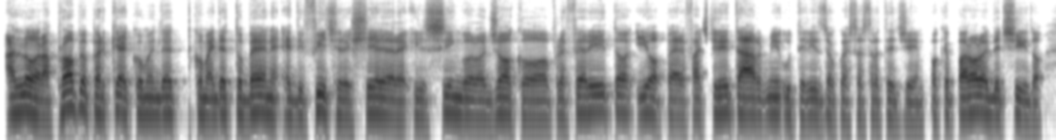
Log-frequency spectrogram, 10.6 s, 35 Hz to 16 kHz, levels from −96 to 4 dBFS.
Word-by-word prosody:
Allora, 120 -4 +5
proprio 150 +2 +5
perché 120 -2 +1
come 115 -1 -2
hai 110 - -3
det 115 0 -2
come 115 -2 -2
hai 105 - +2
detto 115 0 -1
bene, 120 0 +2
è 110 0 -2
difficile 105 +1 -2
scegliere 105 -1 0
il 105 -1 -7
singolo 110 -2 0
gioco 100 -1 0
preferito, 125 +4 -1
io 120 +2 -1
per 105 -1 -2
facilitarmi 110 -1 +2
utilizzo 105 -2 -6
questa 105 +1 -9
strategia. 95 -1 -7
In 90 0 -11
poche - - -7
parole 120 +1 +4
decido 110 -2 -2
110 Hz, 155 wpm, -25 LUFS, 105-120 Hz, -, Allora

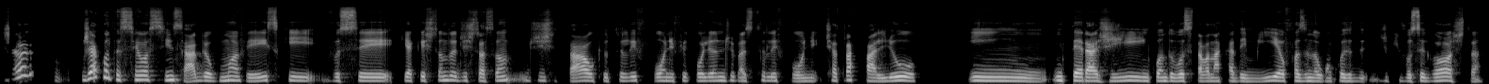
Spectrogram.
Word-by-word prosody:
Já 245 - -1 0.6
já - - +5
aconteceu 215 -8 +1
assim, 210 0 +1
sabe, 180 -4 +1
alguma 175 +3 +1
vez 165 +2 -1
que 175 -3 -3
você 165 -2 +1
que - - -6
a 170 - +3
questão 190 +2 -2
da 195 - +1
distração 180 +2 -2 0.2
digital, 170 -1 0
que 165 - -8
o - - -8
telefone 170 0 -3
fica 175 +1 -9
olhando 175 +1 +1
demais 175 0 -5
pro 185 - -9
telefone, 150 -3 -4
te - - -12
atrapalhou 175 -2 +3 0.5
em 170 -4 +2
interagir, 175 -1 +3
enquanto 165 0 0
você 160 +1 +2
estava 150 +1 0
na 155 - +1
academia 155 +2 0
ou 165 - +1
fazendo 160 -1 0
alguma 150 0 -3
coisa 155 -2 0 0.2
de 200 -5 -17
que 165 - -23
você 155 +2 0
gosta? 170 +3 0
170 Hz, 160 wpm, -25 LUFS, 160-180 Hz, 0.6 s, já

